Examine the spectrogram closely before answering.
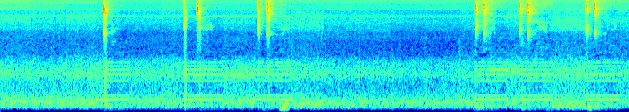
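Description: Computer mouse clicking: about a dozen sharp clicks in two groups, several in quick pairs, over a faint steady hum.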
